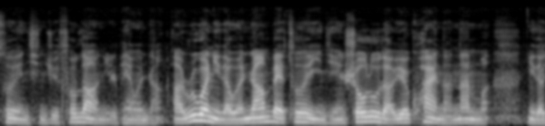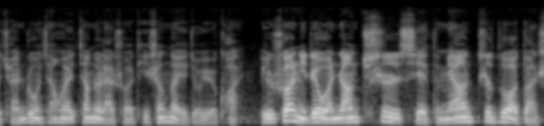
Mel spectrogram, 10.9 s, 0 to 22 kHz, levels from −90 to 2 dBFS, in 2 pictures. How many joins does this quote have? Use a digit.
2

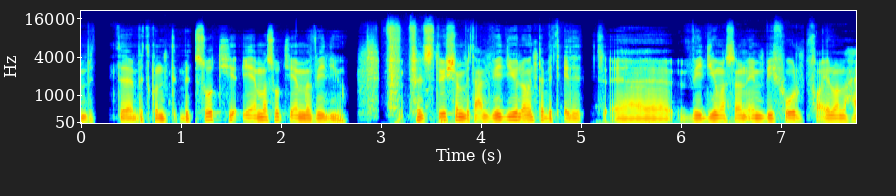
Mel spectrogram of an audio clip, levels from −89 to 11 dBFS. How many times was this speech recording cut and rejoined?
2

